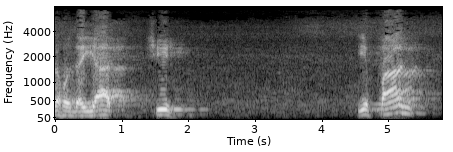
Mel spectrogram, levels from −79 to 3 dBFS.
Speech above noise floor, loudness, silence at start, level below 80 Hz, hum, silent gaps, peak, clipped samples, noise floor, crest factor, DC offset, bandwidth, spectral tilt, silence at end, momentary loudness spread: 30 dB; -12 LUFS; 0 s; -52 dBFS; none; none; 0 dBFS; under 0.1%; -41 dBFS; 14 dB; under 0.1%; 7.6 kHz; -6 dB/octave; 0.1 s; 19 LU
